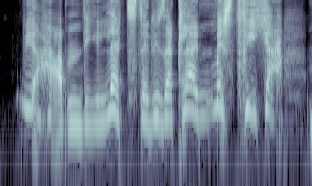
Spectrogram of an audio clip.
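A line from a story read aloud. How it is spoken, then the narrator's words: Smoky croaking witch voice. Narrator (German): meinte die Hexe mit ihrer rauchig krächzenden Stimme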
